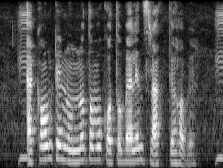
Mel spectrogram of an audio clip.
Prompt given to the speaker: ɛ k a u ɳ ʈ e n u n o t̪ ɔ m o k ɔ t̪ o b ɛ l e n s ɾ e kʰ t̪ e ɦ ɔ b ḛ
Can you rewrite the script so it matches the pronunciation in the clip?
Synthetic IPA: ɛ k a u ɳ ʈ e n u nː o t̪ ɔ m o k ɔ t̪ o b ɛ l e n s ɾ a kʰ t̪ e ɦ ɔ b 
